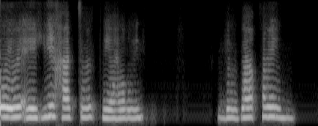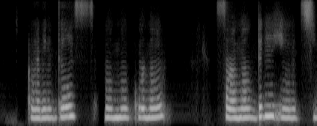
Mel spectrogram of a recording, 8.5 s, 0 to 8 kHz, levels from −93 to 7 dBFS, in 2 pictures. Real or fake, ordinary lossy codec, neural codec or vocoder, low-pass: fake; none; codec, 16 kHz, 0.5 kbps, FreqCodec, smaller model; none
